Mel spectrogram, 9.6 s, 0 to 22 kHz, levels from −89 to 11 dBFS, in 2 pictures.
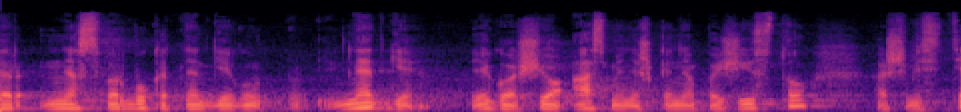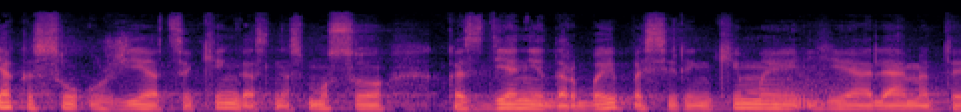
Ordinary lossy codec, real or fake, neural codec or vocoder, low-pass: MP3, 64 kbps; real; none; 14.4 kHz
